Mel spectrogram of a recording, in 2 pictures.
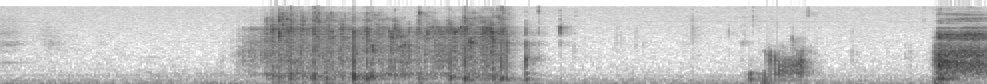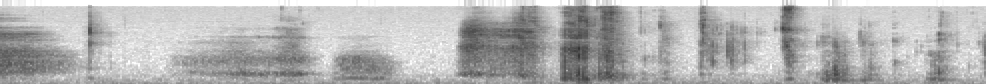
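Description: A woman slurps soup loudly from a spoon, close up.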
